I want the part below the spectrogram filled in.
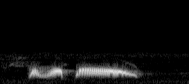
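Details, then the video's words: Spotted dove song in the calling and urging styles: a single phrase of a short wavering coo followed by a longer, steady, slightly falling coo. "tiếng cu gáy Thúc và gáy gọi"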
